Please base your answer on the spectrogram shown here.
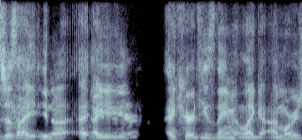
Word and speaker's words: Leyendecker: But for me, I choose to say Leyendecker. Lion. Yeah, like it's almost like it like line, like just like a single line.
